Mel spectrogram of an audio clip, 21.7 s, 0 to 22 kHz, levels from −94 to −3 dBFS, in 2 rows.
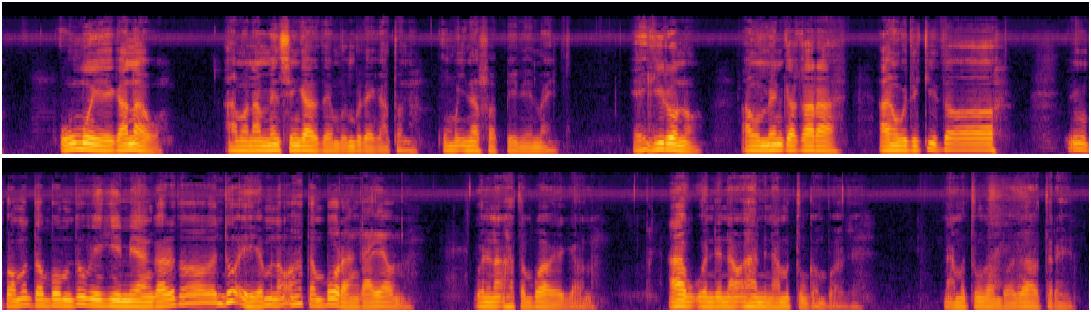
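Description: Nothing in the recording stood out as a technical problem on listening.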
